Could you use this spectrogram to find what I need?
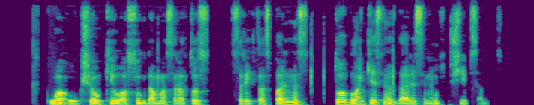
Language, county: Lithuanian, Šiauliai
